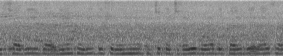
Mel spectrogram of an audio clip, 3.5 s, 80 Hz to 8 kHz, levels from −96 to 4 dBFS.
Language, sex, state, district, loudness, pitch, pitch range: Hindi, female, Uttar Pradesh, Jalaun, -24 LUFS, 230 Hz, 225-235 Hz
